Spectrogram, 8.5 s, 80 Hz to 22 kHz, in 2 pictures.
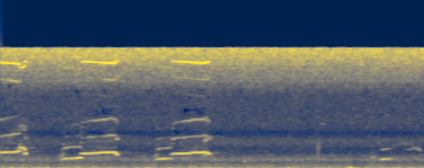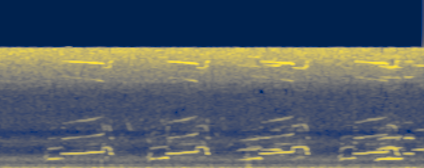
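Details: Juvenile bald eagles, a pair more than 17 weeks old, together at Decorah North on July 27, 2021, caught on a nest camera; repeated upslurred whistles, some with a kinked end, sound in quick groups across a constant low background hum.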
